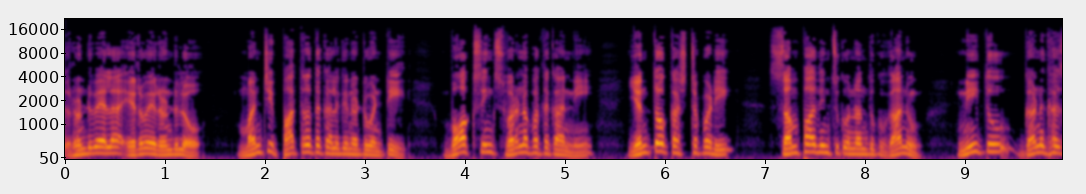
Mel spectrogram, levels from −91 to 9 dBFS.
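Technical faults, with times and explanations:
No technical faults can be heard in this recording.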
